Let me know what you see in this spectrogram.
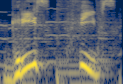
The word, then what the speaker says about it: Grease Thieves: Grease Thieves.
